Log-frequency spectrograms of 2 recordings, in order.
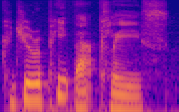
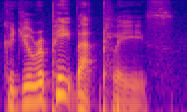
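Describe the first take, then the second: First: It sounds polite and humble. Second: It sounds severe and falls at the end. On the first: The speaker respectfully asks someone of higher status to repeat. "you're trying to be very polite" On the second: The speaker sternly challenges someone who mumbled. "a lot more severe in your voice. Just go down at the end"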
